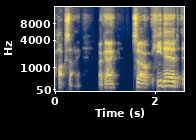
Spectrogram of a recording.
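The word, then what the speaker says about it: Hokusai: Um, this artist, his name is, it looks like Hakusai, but it's just pronounced Hawkai, like like a bird hawk and its eye. Hawkai.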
